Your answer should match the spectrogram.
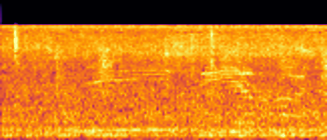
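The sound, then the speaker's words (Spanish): A car drives along with a steady, loud low engine rumble and road hum that holds constant throughout, with muffled voices faintly in the background. “¿Qué crees que es esto? Un coche.”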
